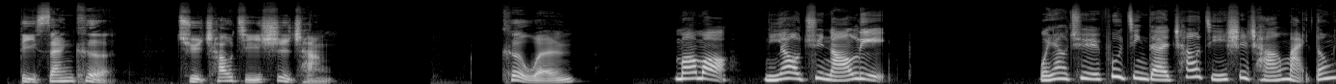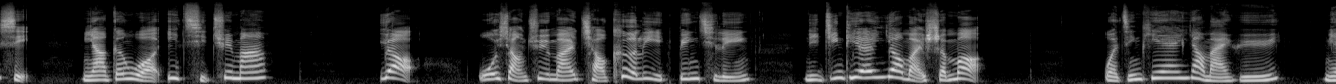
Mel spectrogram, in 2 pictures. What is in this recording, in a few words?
Text Chinese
